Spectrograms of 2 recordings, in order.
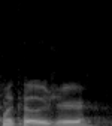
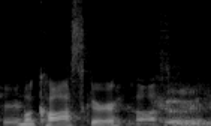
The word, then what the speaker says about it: McCosker: cool big thanks to mccosier you mispronounced my last name really bad mccosker nailed it chad mcconnell that's all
